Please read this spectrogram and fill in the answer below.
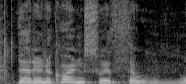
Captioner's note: speaking French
